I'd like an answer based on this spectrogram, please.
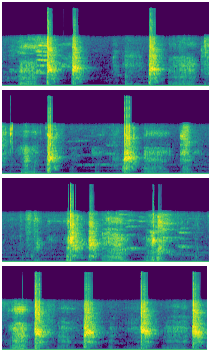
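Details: A French Bulldog barks at a black balloon, the one thing he fears, in Portici: loud, abrupt barks every second or two in uneven single or doubled clusters, broken by rumbling growls and huffs over a quiet background.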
